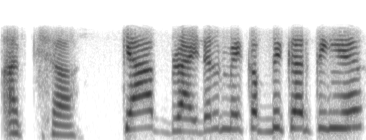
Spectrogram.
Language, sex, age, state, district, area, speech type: Hindi, female, 30-45, Uttar Pradesh, Sonbhadra, rural, conversation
